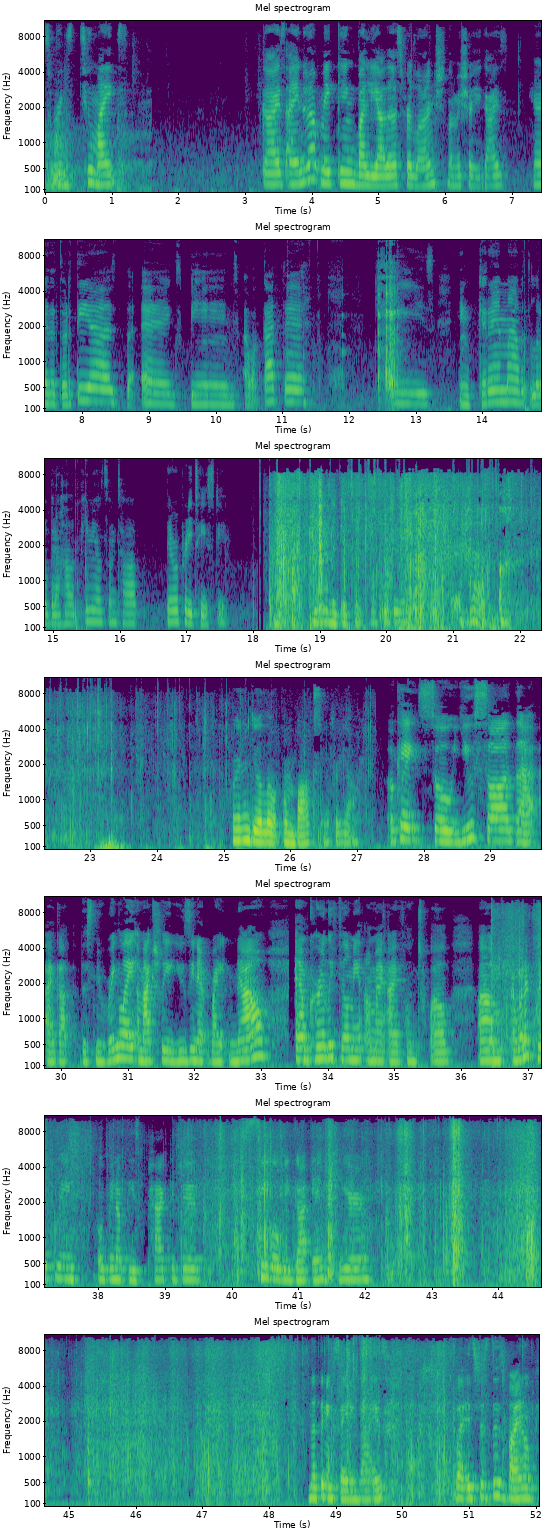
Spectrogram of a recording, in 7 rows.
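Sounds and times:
padded mailer ripping: 18.2s - 24.8s, 39.1s - 51.3s
envelope rustling and crinkling: 18.2s - 25.6s, 36.4s - 52.0s.

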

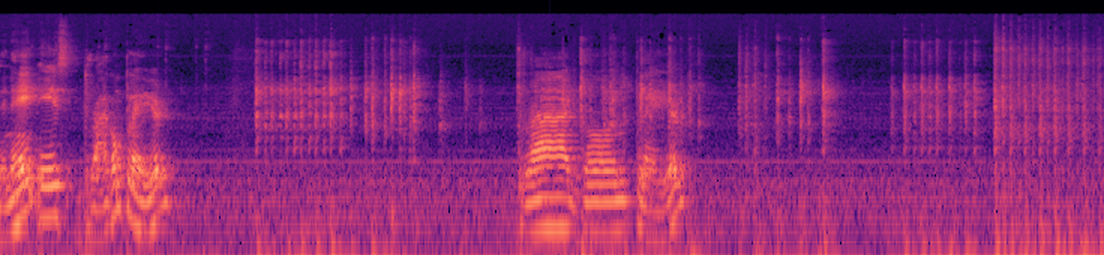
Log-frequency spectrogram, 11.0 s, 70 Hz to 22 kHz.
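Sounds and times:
computer keyboard typing: 2.0s - 11.0s.

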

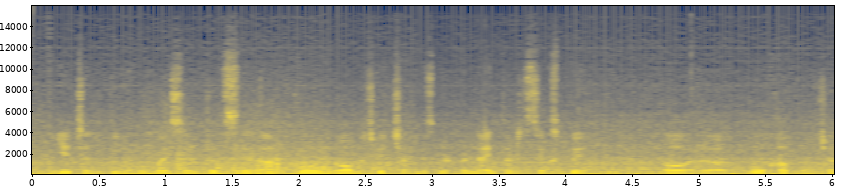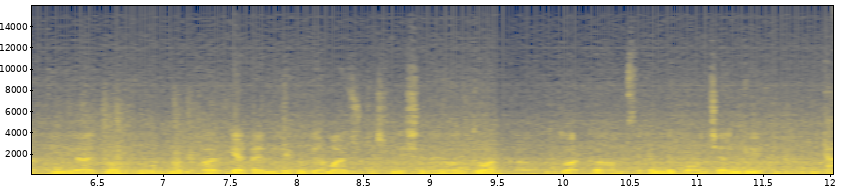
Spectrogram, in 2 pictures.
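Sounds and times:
man talking: 0.0s - 12.0s
train rumbling: 0.0s - 12.0s.

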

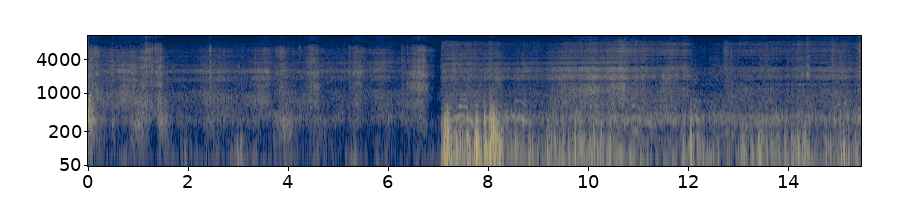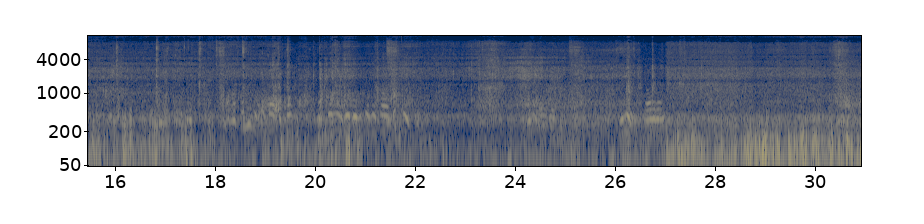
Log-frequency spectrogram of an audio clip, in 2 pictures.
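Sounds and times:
float scraping wet concrete: 0.0s - 30.9s
wind on microphone: 7.0s - 18.2s, 27.0s - 30.9s.

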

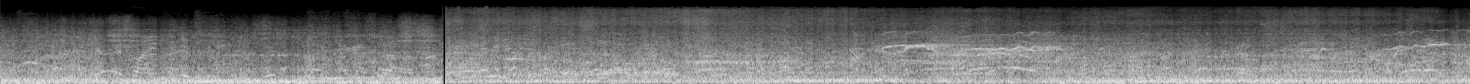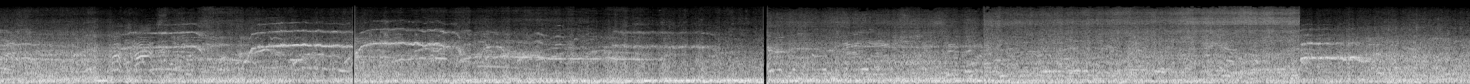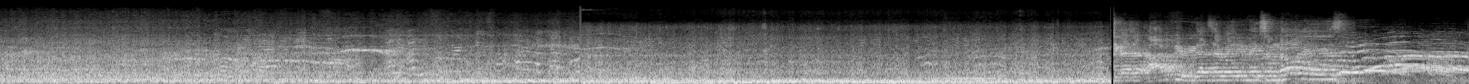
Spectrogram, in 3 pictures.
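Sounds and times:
roller coaster rumbling on track: 0.0s - 44.0s
riders screaming and yelling: 4.5s - 36.8s, 42.7s - 44.0s.

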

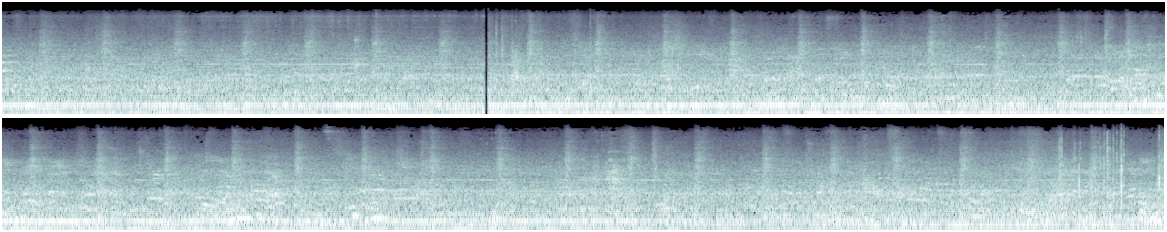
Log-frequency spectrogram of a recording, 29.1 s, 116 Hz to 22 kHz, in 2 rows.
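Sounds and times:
indistinct voices: 0.0s - 29.0s
steady low hum: 0.0s - 29.0s.

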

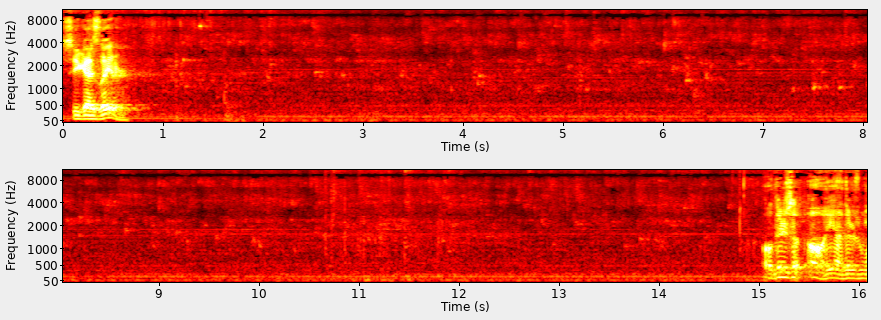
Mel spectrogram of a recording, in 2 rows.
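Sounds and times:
aquarium pump hum: 0.0s - 16.0s
water trickling and dripping: 0.0s - 16.0s.

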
